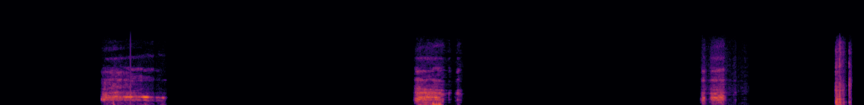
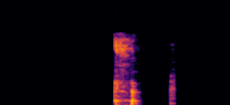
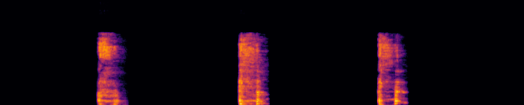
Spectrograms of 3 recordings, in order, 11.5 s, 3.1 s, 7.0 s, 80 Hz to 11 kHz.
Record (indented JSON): {
  "exhalation_length": "11.5 s",
  "exhalation_amplitude": 2208,
  "exhalation_signal_mean_std_ratio": 0.27,
  "cough_length": "3.1 s",
  "cough_amplitude": 20268,
  "cough_signal_mean_std_ratio": 0.2,
  "three_cough_length": "7.0 s",
  "three_cough_amplitude": 27739,
  "three_cough_signal_mean_std_ratio": 0.22,
  "survey_phase": "alpha (2021-03-01 to 2021-08-12)",
  "age": "65+",
  "gender": "Male",
  "wearing_mask": "No",
  "symptom_none": true,
  "smoker_status": "Never smoked",
  "respiratory_condition_asthma": false,
  "respiratory_condition_other": false,
  "recruitment_source": "REACT",
  "submission_delay": "2 days",
  "covid_test_result": "Negative",
  "covid_test_method": "RT-qPCR"
}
